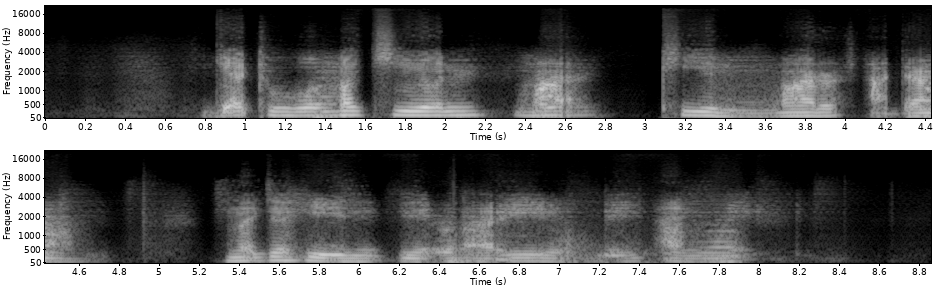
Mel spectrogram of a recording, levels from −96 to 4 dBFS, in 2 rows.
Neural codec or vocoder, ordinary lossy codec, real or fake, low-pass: codec, 44.1 kHz, 0.9 kbps, DAC; none; fake; 19.8 kHz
